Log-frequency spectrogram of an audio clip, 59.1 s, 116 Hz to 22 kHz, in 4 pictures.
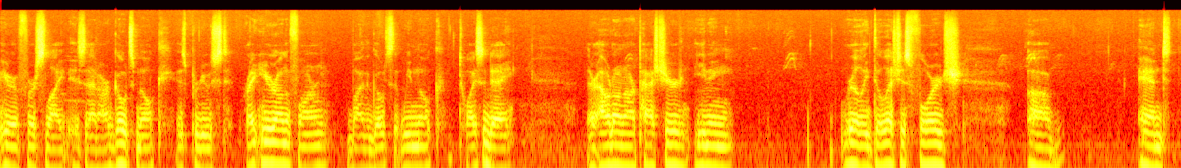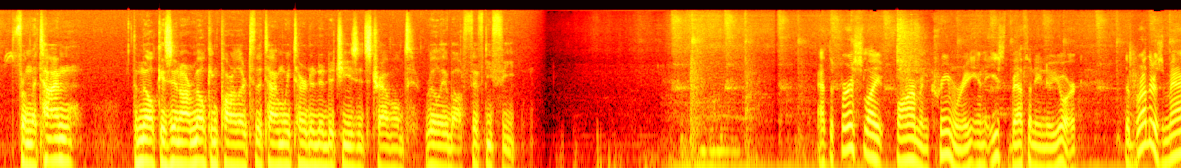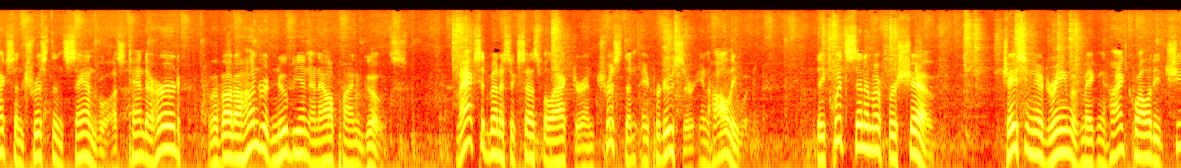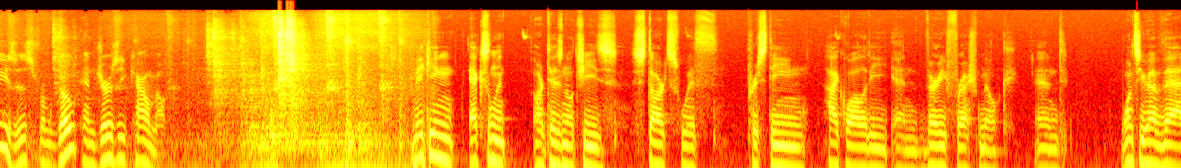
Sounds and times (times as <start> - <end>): Speech: 0.0 - 6.5, 7.3 - 9.2, 10.4 - 12.1, 12.8 - 13.3, 14.2 - 15.8, 16.4 - 21.3, 25.0 - 34.6, 35.2 - 39.0, 39.7 - 41.3, 42.0 - 46.4, 49.4 - 57.7, 58.3 - 59.0.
